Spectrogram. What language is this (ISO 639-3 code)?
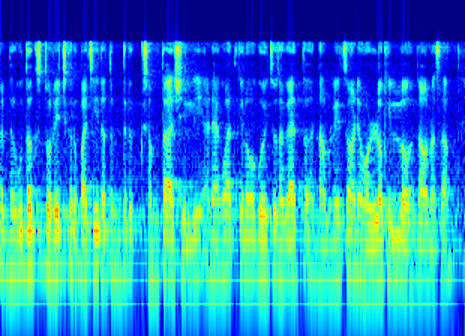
kok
